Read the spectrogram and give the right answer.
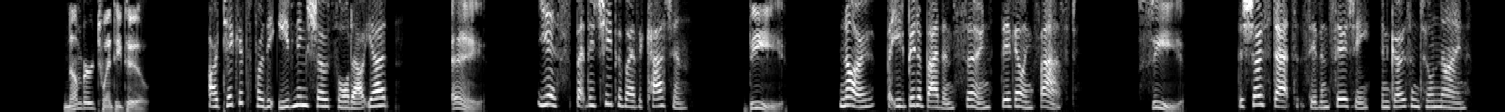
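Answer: B: No, but you'd better buy them soon. They're going fast.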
